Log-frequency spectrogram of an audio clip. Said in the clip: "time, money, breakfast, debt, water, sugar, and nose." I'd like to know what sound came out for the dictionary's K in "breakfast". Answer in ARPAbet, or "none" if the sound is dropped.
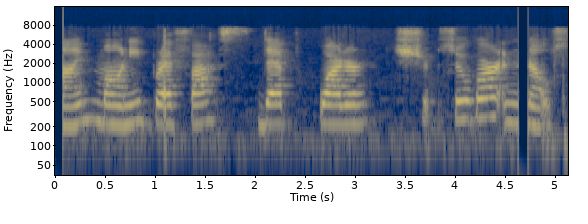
none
